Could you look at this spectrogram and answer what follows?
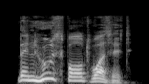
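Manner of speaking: very high, insistent, demanding. Reading a man's line to the only security officer on duty: demanding. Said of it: "Pete demanded".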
